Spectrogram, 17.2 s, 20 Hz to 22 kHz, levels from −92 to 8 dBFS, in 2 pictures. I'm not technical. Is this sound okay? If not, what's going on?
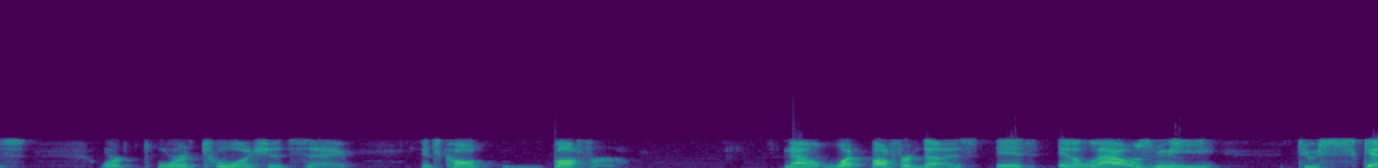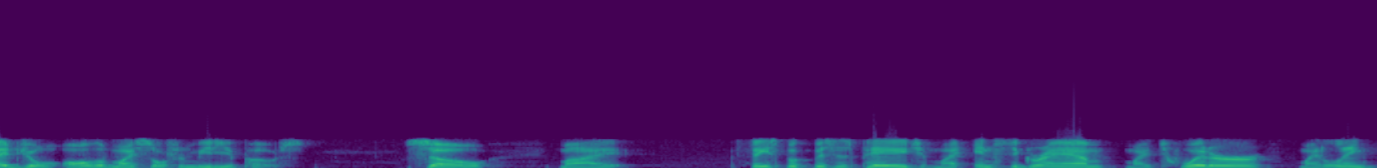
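Yes, it's fine: it's just speech coming over an ordinary phone line, so it has that familiar narrow telephone sound, and nothing's going wrong in it.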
